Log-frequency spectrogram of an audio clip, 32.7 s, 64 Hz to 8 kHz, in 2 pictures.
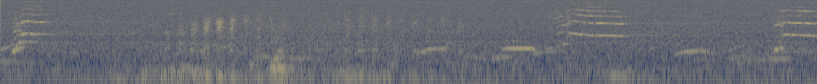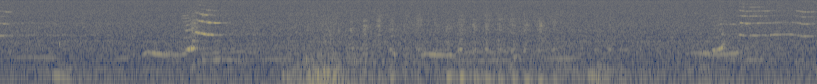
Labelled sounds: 0.2	1.0	humpback whale, 0.99 to 5.6 kHz
11.1	12.6	humpback whale, 0.83 to 6.5 kHz
15.4	16.6	humpback whale, 0.96 to 5.3 kHz
20.2	20.8	humpback whale, 0.99 to 4.5 kHz
30.8	32.6	humpback whale, 0.90 to 5.4 kHz

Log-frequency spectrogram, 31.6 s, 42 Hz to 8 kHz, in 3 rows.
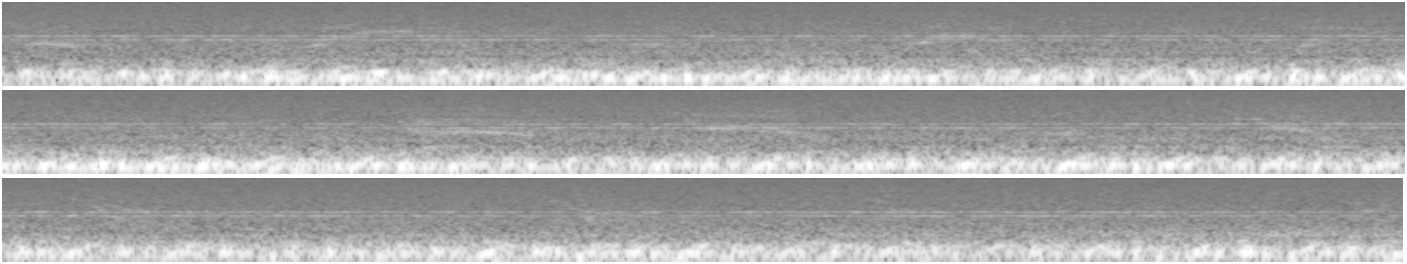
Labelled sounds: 2.6	3.1	humpback whale, 1.1 to 1.4 kHz
19.8	20.0	humpback whale, 1.2 to 1.4 kHz

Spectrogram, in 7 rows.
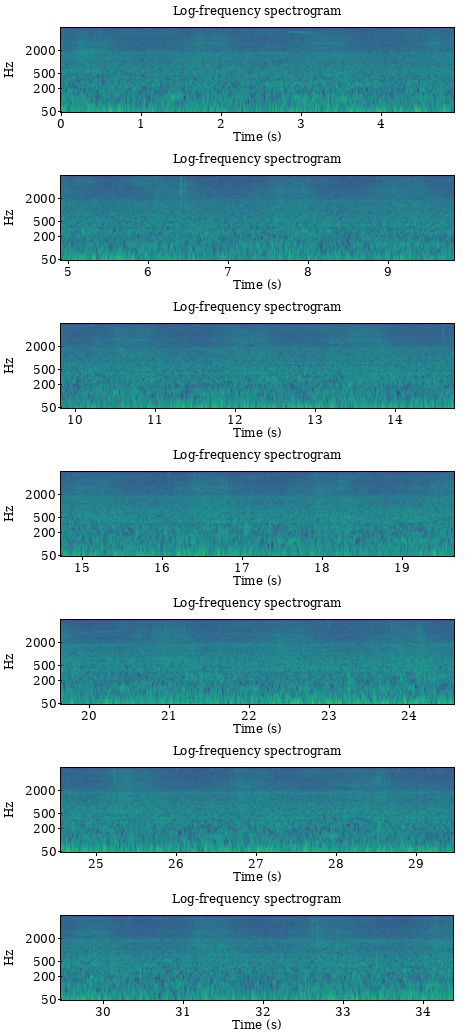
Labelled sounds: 0.1	0.6	killer whale, southern resident, 0.98 to 4.8 kHz

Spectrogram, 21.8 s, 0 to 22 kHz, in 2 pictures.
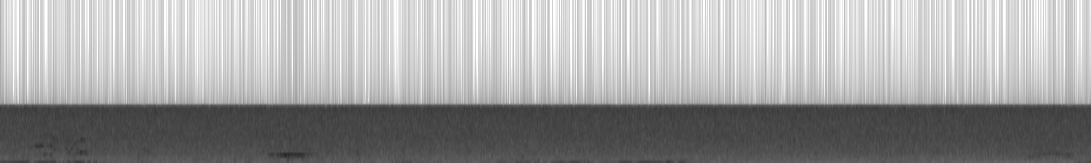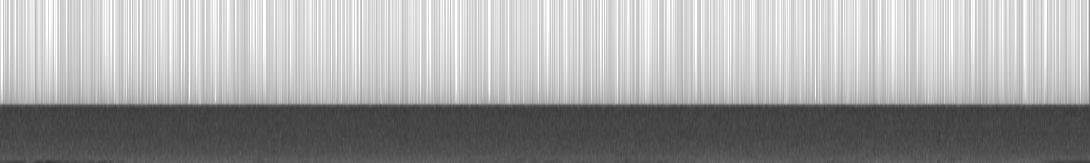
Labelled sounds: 2.7	3.1	humpback whale, 1.2 to 1.4 kHz

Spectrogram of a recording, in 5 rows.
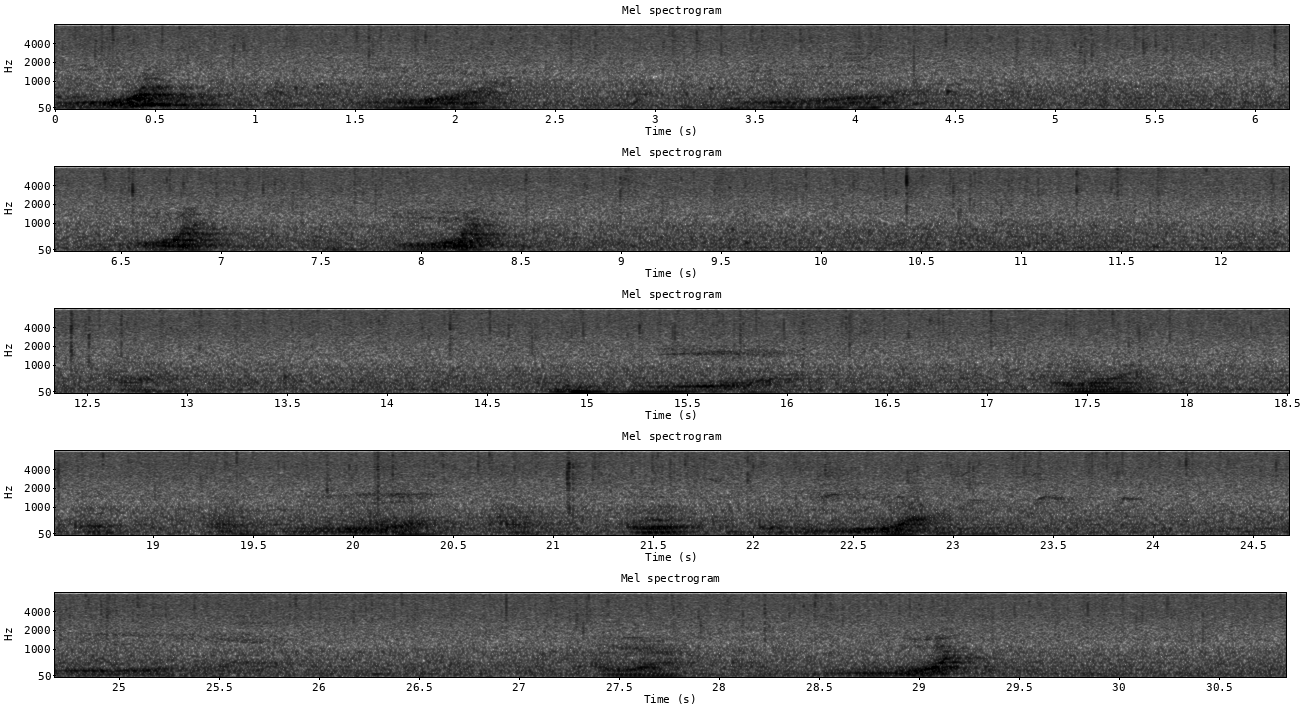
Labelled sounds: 7.8	8.2	humpback whale, 1.1 to 1.3 kHz
15.4	15.8	humpback whale, 1.4 to 1.8 kHz
20.1	20.4	humpback whale, 1.4 to 1.7 kHz
28.9	29.2	humpback whale, 1.3 to 1.7 kHz

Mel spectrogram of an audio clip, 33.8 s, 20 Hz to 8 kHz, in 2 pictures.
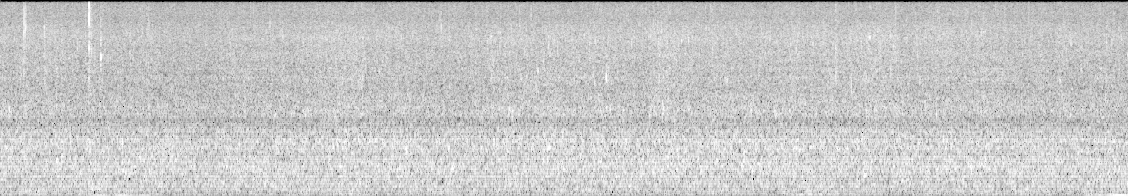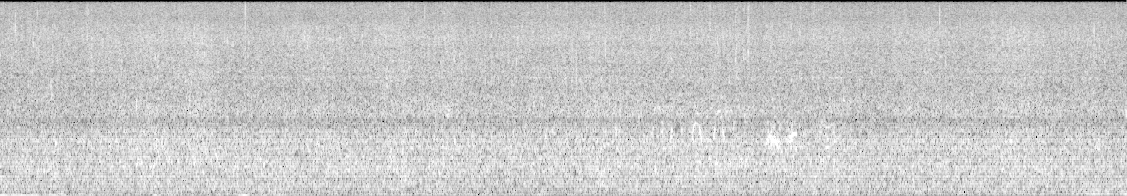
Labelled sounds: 28.4	28.6	humpback whale, 0.78 to 1.1 kHz

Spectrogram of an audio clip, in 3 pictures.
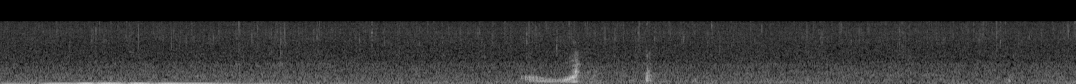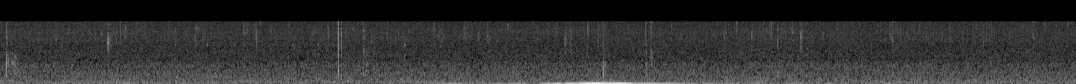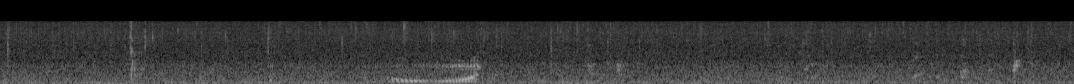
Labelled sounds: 25.9	26.3	humpback whale, 0.78 to 1.0 kHz

